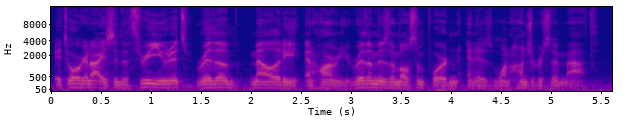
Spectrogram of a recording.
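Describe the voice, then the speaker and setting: A man's voice: low voice, steady tone, brisk, a little hiss or hum. A man working as a music producer and teacher, talking emphatically in a casual chat, with lots of fillers.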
